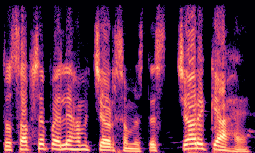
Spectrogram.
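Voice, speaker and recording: A man's voice: sits high, sing-song, moderate pace, no room sound, clean studio sound. A male teacher, giving a classroom math lesson and quizzing students with repeated questions. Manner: call-and-response questioning, repeats answers.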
